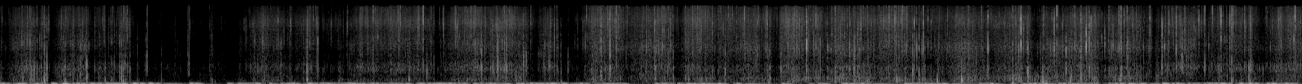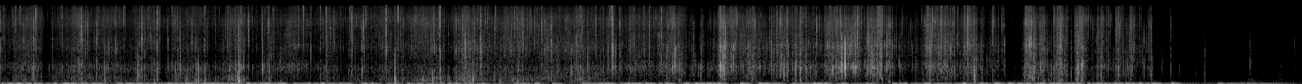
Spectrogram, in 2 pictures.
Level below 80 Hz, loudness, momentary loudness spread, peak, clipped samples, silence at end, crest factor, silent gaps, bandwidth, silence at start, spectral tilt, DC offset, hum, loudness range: -44 dBFS; -34 LUFS; 10 LU; -2 dBFS; under 0.1%; 0.15 s; 32 dB; none; 17 kHz; 0 s; -1 dB/octave; under 0.1%; none; 5 LU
